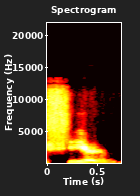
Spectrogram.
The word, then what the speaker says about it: Shire: Sa British ang tawag nila dito sheer no? Old old means to share. Um parang ganun glov basta ganun no? So sheer tayo ang pronunciation natin. Shire yan.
